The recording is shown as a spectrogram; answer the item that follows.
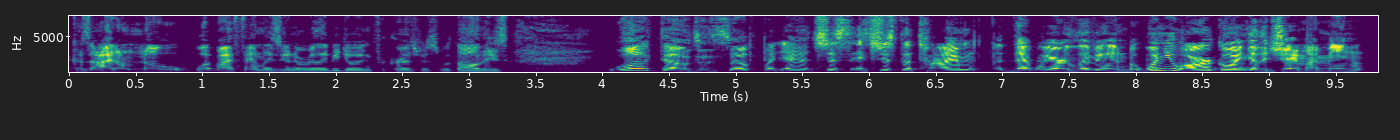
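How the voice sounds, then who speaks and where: Fast-talking bright American man host. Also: a little high, no echo, studio quality. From Minnesota, USA. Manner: rambling, many restarts and fillers. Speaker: podcast host. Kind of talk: casual interview chat.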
